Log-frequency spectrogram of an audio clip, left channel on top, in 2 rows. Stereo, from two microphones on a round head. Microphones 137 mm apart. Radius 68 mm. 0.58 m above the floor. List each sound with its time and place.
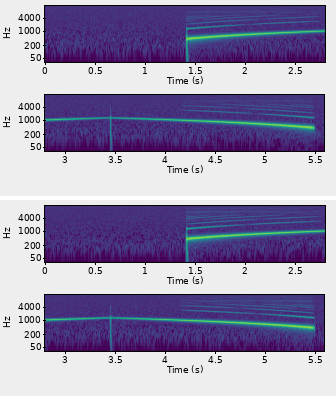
1.4 s a siren: 20° right (ahead or behind); by 5.5 s 30° right (ahead or behind)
